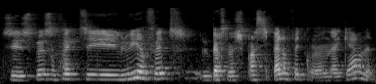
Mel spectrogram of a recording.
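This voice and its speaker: Une femme qui présente ses jeux vidéo sur un ton décontracté, en hésitant souvent et en se moquant d'elle-même. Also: female voice, fairly high pitch, brisk, fairly bright tone, a little hiss or hum. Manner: rambling, many fillers and self-mocking asides. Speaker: gaming vlogger. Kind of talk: casual video game showcase.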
